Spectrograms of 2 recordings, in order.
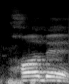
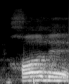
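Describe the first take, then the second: The two takes are said the same way.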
